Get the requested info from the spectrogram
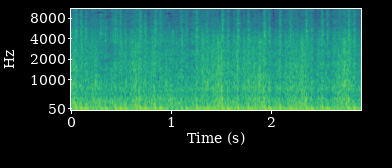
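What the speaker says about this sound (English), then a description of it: "The 1908 Buick Model 10 is a true piece of early American automotive history, built during the brass era when cars were still a new invention." A 1908 Buick Model 10 brass-era touring car with a small two-cylinder engine of about 22 horsepower runs steadily close by, a continuous knocking, throbbing idle with no voices.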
